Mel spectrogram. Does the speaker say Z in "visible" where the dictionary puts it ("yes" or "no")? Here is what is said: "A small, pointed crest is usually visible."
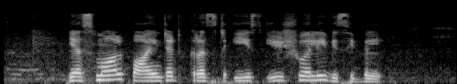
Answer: no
